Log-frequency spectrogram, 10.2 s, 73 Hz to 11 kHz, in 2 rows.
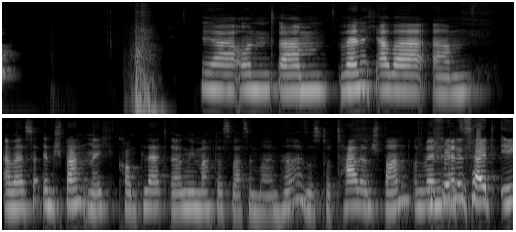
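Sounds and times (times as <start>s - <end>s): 
door pushed shut with a solid thud: 1.2s - 1.7s
speech: 2.0s - 10.2s.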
